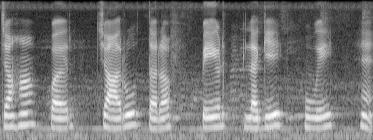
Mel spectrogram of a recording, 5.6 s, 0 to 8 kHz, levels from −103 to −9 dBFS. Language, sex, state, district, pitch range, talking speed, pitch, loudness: Hindi, female, Madhya Pradesh, Katni, 170-205 Hz, 85 wpm, 185 Hz, -19 LUFS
